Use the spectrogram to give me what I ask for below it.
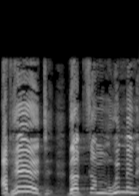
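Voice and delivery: ordinary talk, nothing marked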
